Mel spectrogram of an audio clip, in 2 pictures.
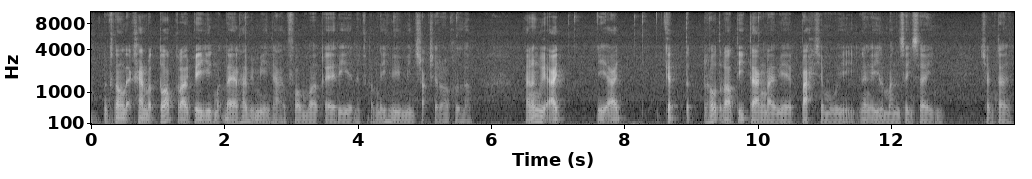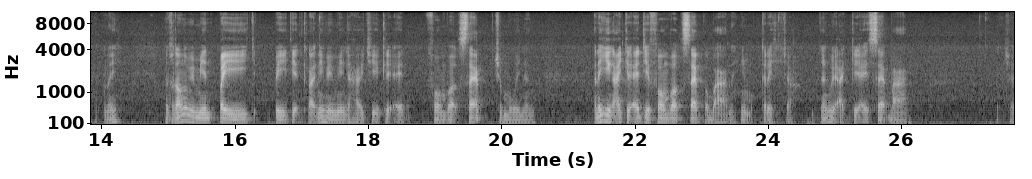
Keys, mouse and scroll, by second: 16.2 ctrl+q.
